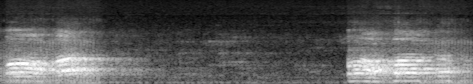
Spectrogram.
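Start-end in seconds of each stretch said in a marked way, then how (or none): none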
